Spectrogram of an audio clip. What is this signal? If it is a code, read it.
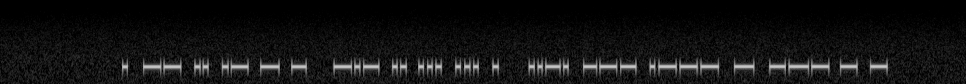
Morse code, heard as a keyed tone, hand-sent with a straight key, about 28 wpm, 830 Hz. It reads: EMIATT KISSE FOJTOTT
